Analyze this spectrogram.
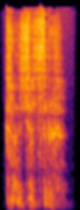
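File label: Speech Quick Commands Thank You, Japanese; World Of Warships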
